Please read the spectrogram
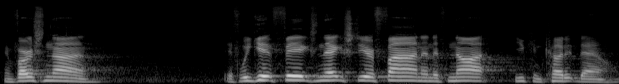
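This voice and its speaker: A man's voice: on the high side, slow pace. A man, preaching a sermon in earnest from a church stage. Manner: earnest, repeats words, paces the stage. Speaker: pastor. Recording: long hall reverb in a church.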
